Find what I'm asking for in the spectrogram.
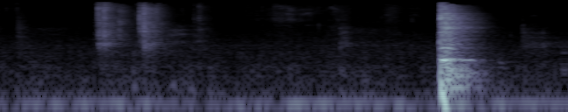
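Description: Two short, hissy bursts are followed by a pause, then a single loud, sharp pop as a bottle is opened, with no talking.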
